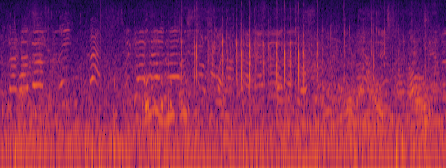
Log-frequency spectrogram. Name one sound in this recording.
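Young players call out to each other across an open field, far off.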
